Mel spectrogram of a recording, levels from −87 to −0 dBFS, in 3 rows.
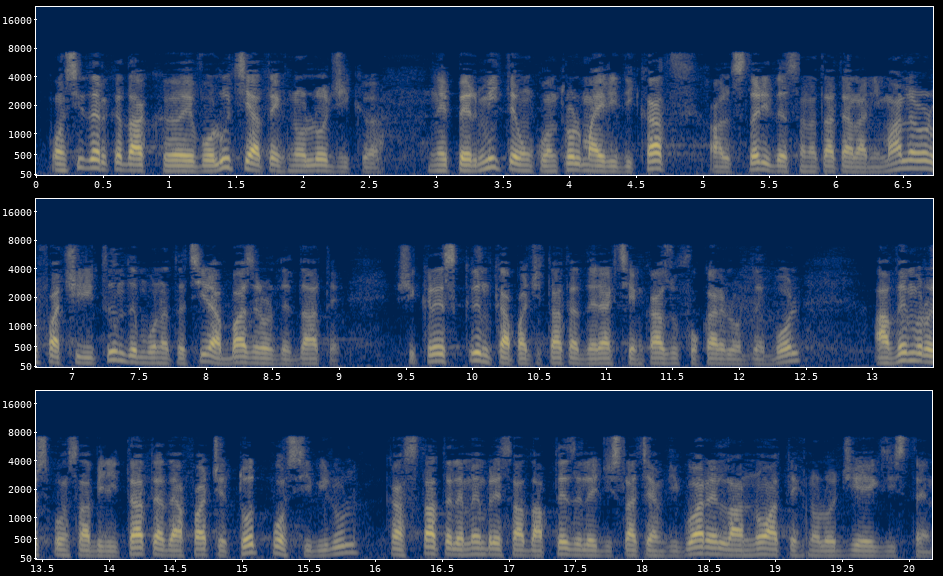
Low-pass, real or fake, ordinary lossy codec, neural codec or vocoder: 7.2 kHz; real; none; none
